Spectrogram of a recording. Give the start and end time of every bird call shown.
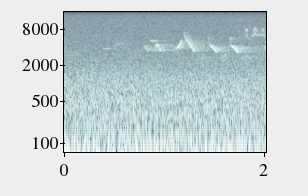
[0.00, 2.02] Fox Sparrow (Passerella iliaca)
[1.50, 2.02] Mountain Chickadee (Poecile gambeli)

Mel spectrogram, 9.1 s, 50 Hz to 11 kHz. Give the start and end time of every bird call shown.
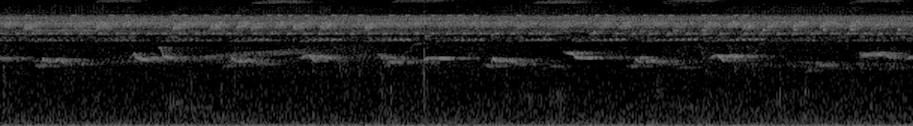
[0.00, 7.85] Buff-breasted Wren (Cantorchilus leucotis)
[0.00, 9.13] Gray-fronted Dove (Leptotila rufaxilla)
[0.00, 9.13] Hauxwell's Thrush (Turdus hauxwelli)
[0.75, 3.25] Striped Woodcreeper (Xiphorhynchus obsoletus)
[4.05, 4.45] unidentified bird
[8.05, 8.85] unidentified bird

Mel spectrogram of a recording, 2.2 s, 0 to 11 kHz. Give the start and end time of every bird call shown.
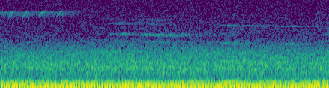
[0.00, 2.20] Black-capped Chickadee (Poecile atricapillus)
[0.00, 2.20] Blue Jay (Cyanocitta cristata)

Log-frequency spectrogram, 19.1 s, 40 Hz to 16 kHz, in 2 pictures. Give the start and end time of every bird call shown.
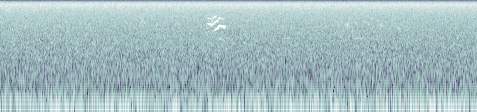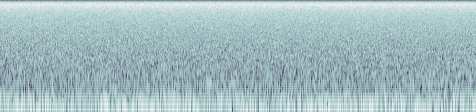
[4.09, 4.49] Hawaii Amakihi (Chlorodrepanis virens)
[6.89, 7.79] Eurasian Skylark (Alauda arvensis)

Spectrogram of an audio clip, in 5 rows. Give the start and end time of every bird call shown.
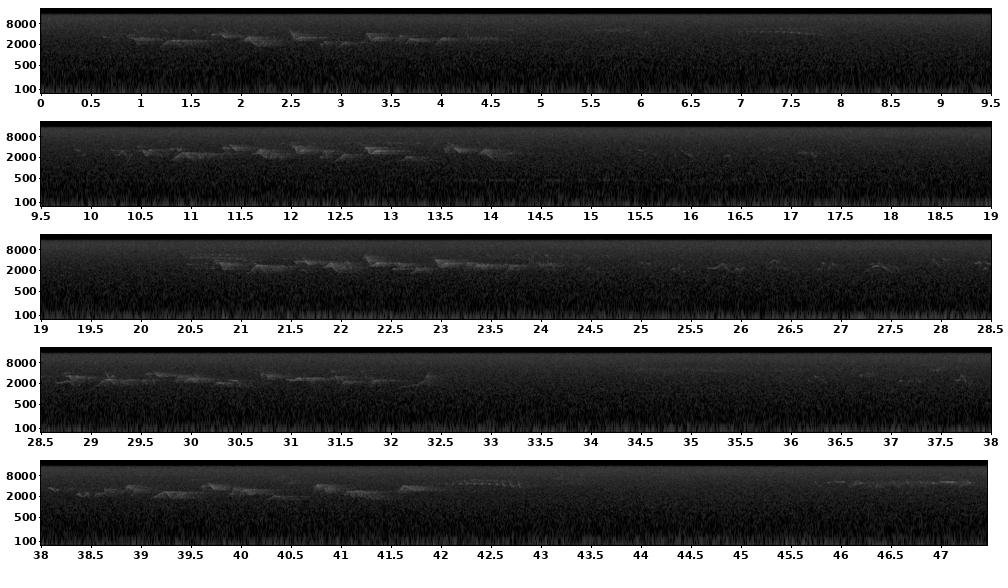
[0.00, 5.10] Black-headed Grosbeak (Pheucticus melanocephalus)
[5.90, 8.90] Orange-crowned Warbler (Leiothlypis celata)
[9.60, 15.10] Black-headed Grosbeak (Pheucticus melanocephalus)
[19.30, 22.20] Orange-crowned Warbler (Leiothlypis celata)
[19.70, 33.90] Black-headed Grosbeak (Pheucticus melanocephalus)
[37.80, 42.50] Black-headed Grosbeak (Pheucticus melanocephalus)
[41.10, 44.00] Orange-crowned Warbler (Leiothlypis celata)

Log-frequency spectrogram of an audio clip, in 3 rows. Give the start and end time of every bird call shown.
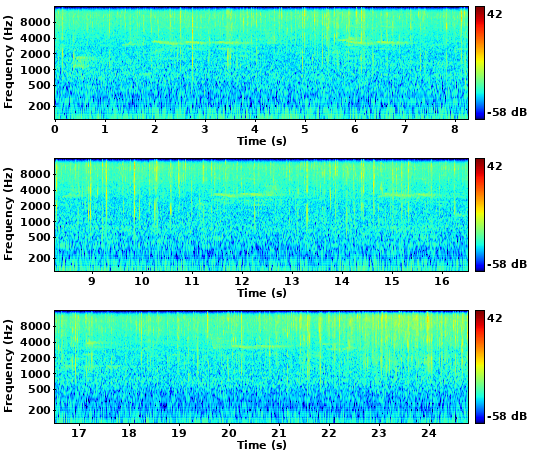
[0.34, 0.84] Red-bellied Woodpecker (Melanerpes carolinus)
[1.94, 15.94] Blue Jay (Cyanocitta cristata)
[16.14, 17.94] American Crow (Corvus brachyrhynchos)
[19.44, 20.04] Blue-headed Vireo (Vireo solitarius)
[19.84, 24.78] Blue Jay (Cyanocitta cristata)

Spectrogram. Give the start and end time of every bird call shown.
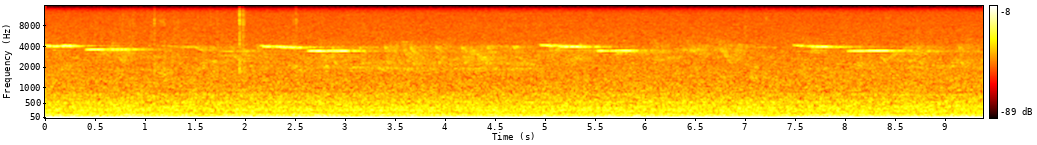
[0.00, 9.39] Black-capped Chickadee (Poecile atricapillus)
[2.94, 4.74] Northern Cardinal (Cardinalis cardinalis)

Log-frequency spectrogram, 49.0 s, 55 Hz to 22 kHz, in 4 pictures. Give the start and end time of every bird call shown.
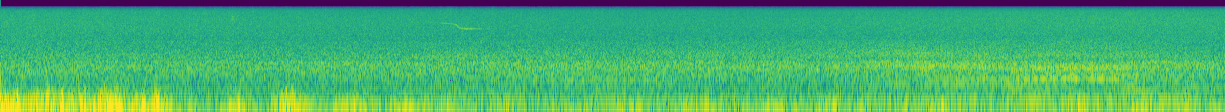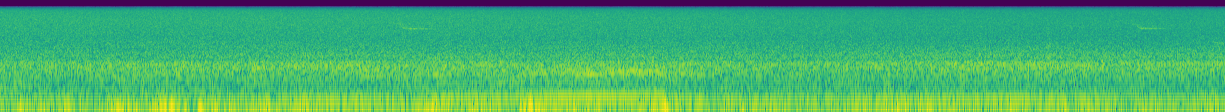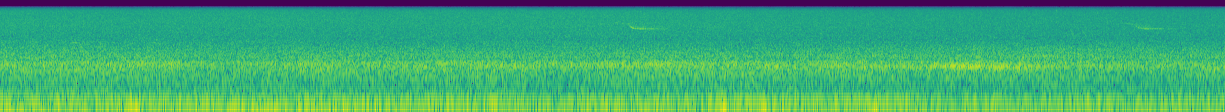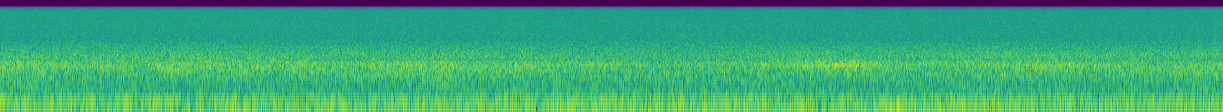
[4.23, 5.23] Red-winged Blackbird (Agelaius phoeniceus)
[16.03, 16.73] Red-winged Blackbird (Agelaius phoeniceus)
[23.53, 24.13] Red-winged Blackbird (Agelaius phoeniceus)
[24.23, 26.43] unidentified bird
[30.63, 36.43] Red-winged Blackbird (Agelaius phoeniceus)

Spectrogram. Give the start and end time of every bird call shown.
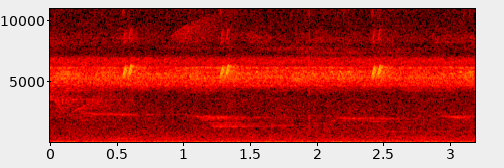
[0.00, 3.19] Dusky-capped Greenlet (Pachysylvia hypoxantha)
[0.00, 3.19] Hauxwell's Thrush (Turdus hauxwelli)
[0.00, 3.19] White-throated Toucan (Ramphastos tucanus)
[1.72, 3.12] Purple-throated Fruitcrow (Querula purpurata)

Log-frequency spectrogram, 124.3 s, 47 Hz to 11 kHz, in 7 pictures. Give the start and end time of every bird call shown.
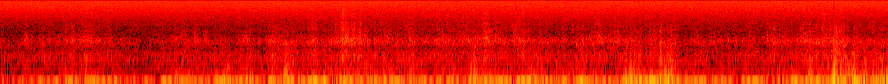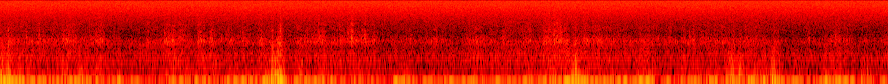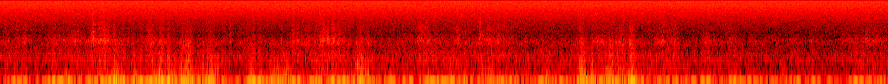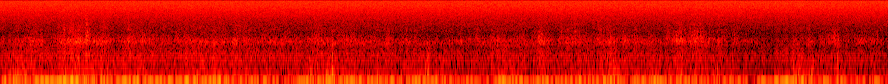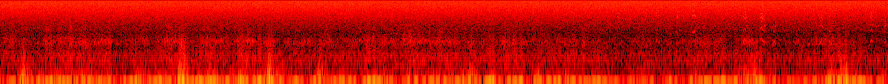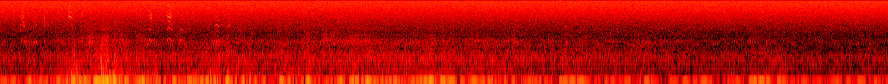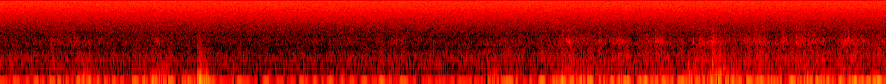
[83.27, 85.47] Hawaiian Petrel (Pterodroma sandwichensis)
[85.87, 87.77] Hawaiian Petrel (Pterodroma sandwichensis)
[88.37, 89.77] Hawaiian Petrel (Pterodroma sandwichensis)
[90.07, 93.47] Hawaiian Petrel (Pterodroma sandwichensis)

